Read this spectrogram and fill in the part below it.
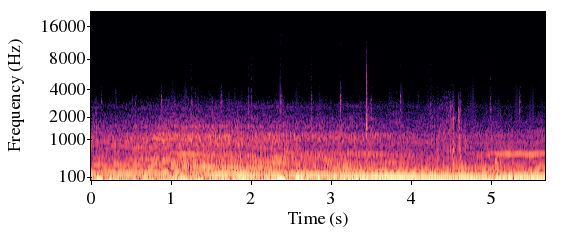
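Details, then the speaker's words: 1989 Toyota MR2 Supercharged driven through the gears, with a K&N-style filter relocated to the engine bay, no catalytic converter, and a MagnaFlow exhaust: a tone climbing and falling with revs over a deep rumble. Loud supercharger whine. "yeah, the whine's pretty loud, so you can hear it. Makes a lot of noise."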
